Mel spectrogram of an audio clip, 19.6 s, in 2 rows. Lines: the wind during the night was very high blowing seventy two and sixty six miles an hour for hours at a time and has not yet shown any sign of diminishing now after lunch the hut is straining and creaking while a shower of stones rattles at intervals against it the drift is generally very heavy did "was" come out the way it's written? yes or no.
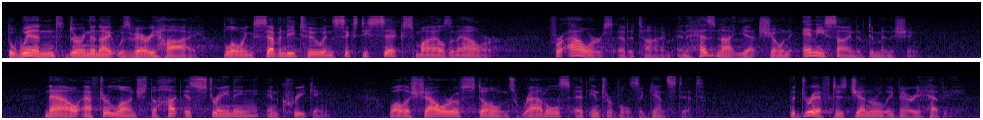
yes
